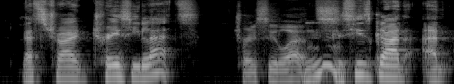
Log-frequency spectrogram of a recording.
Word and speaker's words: Letts: For I think his name rhymes with get or gets. Let's try Tracy Letts.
